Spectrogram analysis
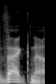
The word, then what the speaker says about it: Wagner: um uh the vag how do you pronounce it Wagner vag yeah you do Vagner I was to pronounce it like the composer I was want to say Vagner anyway the leader of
